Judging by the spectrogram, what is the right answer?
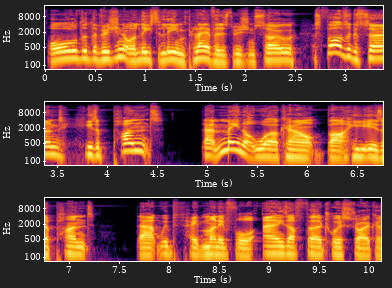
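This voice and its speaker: A man's voice: a little high, smooth, dry recording, clean studio sound. A man hosting a game channel, chatting casually through his gameplay, thinking aloud and repeating himself for emphasis.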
